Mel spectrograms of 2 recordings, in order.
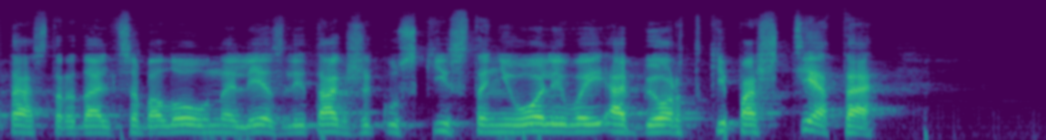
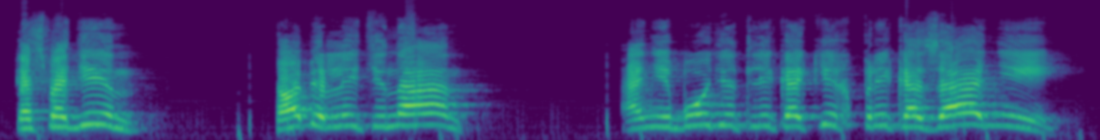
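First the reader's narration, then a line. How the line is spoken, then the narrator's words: Shout. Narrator (Russian): прокричал вслед ему Швейк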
